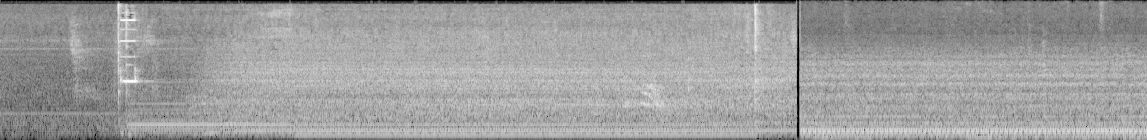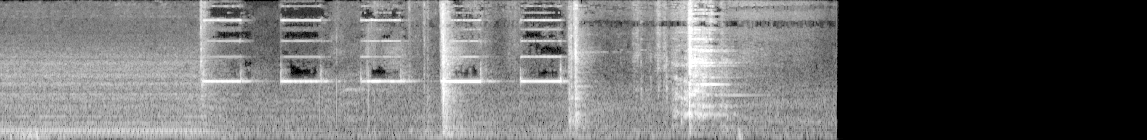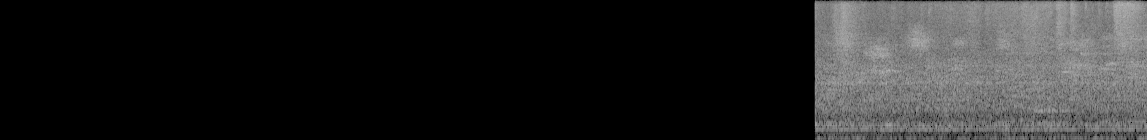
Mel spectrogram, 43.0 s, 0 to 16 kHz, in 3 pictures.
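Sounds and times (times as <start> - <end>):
microwave oven humming: 0.1 - 22.1
microwave beeps: 1.5 - 2.7, 15.2 - 21.7.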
